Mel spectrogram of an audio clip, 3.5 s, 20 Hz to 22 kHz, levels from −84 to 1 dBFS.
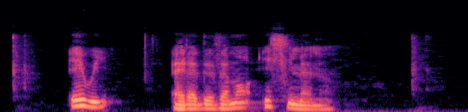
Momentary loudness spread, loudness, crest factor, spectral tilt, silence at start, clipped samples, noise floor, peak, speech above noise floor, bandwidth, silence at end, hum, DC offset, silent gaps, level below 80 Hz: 11 LU; -21 LUFS; 18 dB; -6 dB/octave; 0.1 s; under 0.1%; -56 dBFS; -4 dBFS; 37 dB; 7.6 kHz; 0.4 s; none; under 0.1%; none; -54 dBFS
